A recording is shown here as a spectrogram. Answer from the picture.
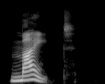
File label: "might", English; 3000 words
